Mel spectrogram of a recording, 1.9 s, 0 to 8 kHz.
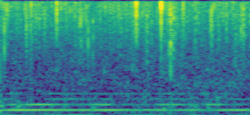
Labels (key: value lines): label: biophony, midshipman
recorder: SoundTrap 500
